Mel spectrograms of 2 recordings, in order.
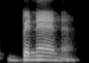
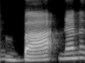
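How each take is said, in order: First: The unstressed vowels are relaxed schwa sounds. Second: Every vowel is a full, open 'ah' sound. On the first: The speaker calls it right. "es banana" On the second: The speaker calls it wrong. "No es banana"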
